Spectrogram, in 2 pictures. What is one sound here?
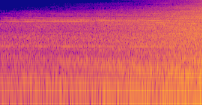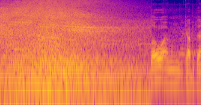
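A jet airliner roars past, swelling and then fading.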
